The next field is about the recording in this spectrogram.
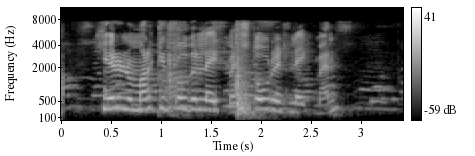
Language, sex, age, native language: Icelandic, male, 18-19, Icelandic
